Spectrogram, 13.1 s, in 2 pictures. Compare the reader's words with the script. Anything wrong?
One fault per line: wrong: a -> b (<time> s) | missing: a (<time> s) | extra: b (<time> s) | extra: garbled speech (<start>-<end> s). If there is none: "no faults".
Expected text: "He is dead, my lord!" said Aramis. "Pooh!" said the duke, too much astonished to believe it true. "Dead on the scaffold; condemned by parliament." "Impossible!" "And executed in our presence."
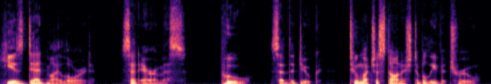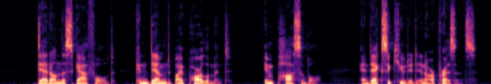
no faults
